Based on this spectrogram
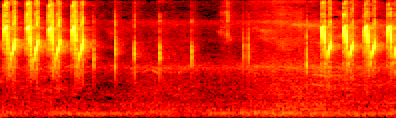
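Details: Sunda warbler (ciblek gunung) used to draw in wild birds: a burst of quick high chirps, then a lull with a few soft ticks, then another fast chirping burst.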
